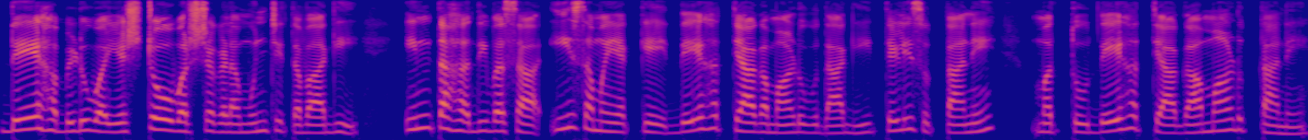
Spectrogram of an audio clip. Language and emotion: Kannada, neutral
